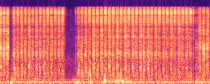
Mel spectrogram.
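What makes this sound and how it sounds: Long solid acrylic nail extensions on a hand are filed along the nail edge with a grey emery board held in a gloved hand. Quick, rapid rasping strokes give a bright, scratchy sound that pauses briefly near the middle and then continues.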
